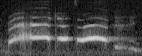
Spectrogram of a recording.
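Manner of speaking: very high, loud shriek; re-enacted excited squeal. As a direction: squeal big news to best friends. Acts phoning best friends with news.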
